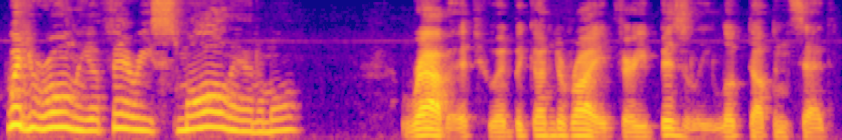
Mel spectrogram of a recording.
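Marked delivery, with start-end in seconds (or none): 0.0-2.3 much higher, louder tearful-ish Piglet; small piglet close to sniffles; timid piglet sniffing. A narrator's reading. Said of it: "sniffing slightly".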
